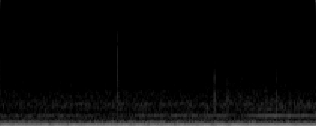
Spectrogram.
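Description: Steady low rumble of a car heard from inside its cabin, with a faint steady hum above it.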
